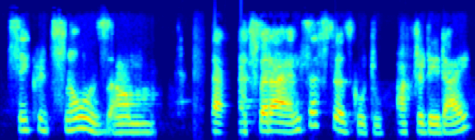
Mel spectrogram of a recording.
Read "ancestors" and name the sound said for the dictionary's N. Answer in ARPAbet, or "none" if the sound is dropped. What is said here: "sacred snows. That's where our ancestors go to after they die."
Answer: N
